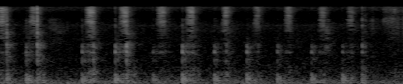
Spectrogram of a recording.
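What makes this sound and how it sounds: A light blue wooden colored pencil rubs and scratches across a flat, thin paper mandala sheet held down by one hand on a table, shading the outer ring. Ten quiet, dry scratching strokes come in a steady back-and-forth rhythm, each a soft papery rasp with a bright hiss on top.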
